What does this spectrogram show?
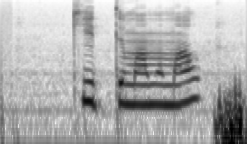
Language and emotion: Russian, neutral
